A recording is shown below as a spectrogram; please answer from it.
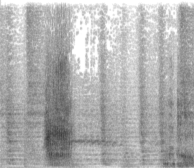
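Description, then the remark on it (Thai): A horse in a king's stable whinnies loudly with a shrill, wavering neigh, while hooves clip-clop in an uneven rhythm. A second neigh rises near the end, and no one speaks. “พระราชาจึงทรงให้สร้างโรงม้า แล้วเลี้ยงม้าด้วยหญ้าด้วยน้ำภายในโรงม้านั่นเอง”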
